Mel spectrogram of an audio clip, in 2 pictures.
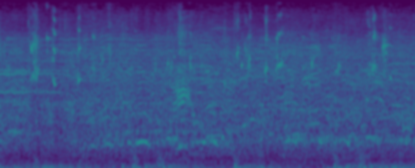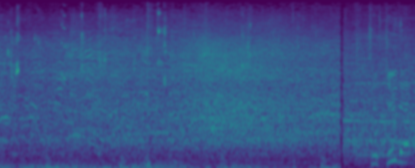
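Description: Arena crowd noise during live basketball play, with a basketball being dribbled and short high sneaker squeaks on the hardwood court. The crowd noise swells about seven seconds in.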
